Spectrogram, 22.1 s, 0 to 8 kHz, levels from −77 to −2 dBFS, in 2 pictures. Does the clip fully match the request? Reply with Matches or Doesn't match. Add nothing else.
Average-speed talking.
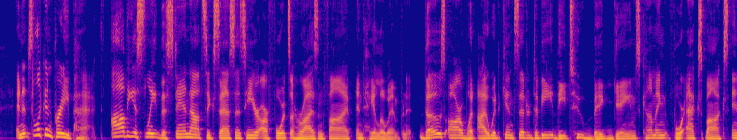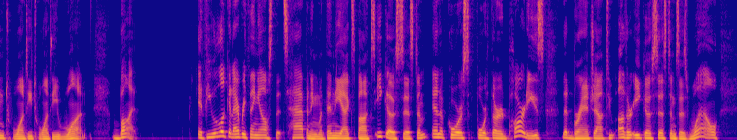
Matches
